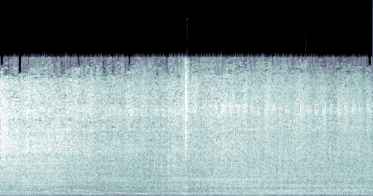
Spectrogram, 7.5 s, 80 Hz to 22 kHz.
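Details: Mazda 6 engine running with a light, uneven knock under the exhaust note as revs settle toward idle; owner asks what the knock is and its cause, source undetermined.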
